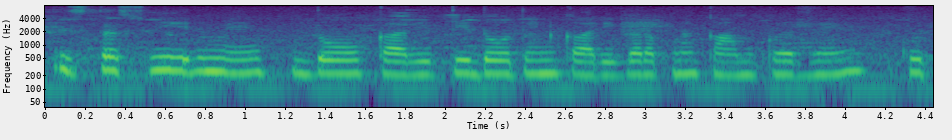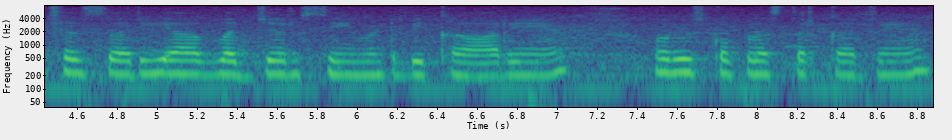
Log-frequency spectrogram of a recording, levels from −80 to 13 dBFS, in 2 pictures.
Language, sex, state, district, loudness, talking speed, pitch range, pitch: Hindi, female, Punjab, Kapurthala, -17 LUFS, 180 wpm, 215-240 Hz, 225 Hz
